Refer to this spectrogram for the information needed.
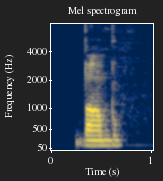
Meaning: plural of bambou
- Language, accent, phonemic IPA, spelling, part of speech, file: French, Canada, /bɑ̃.bu/, bambous, noun, LL-Q150 (fra)-bambous.wav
